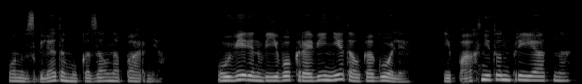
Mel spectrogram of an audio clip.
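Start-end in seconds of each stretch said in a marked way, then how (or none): none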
